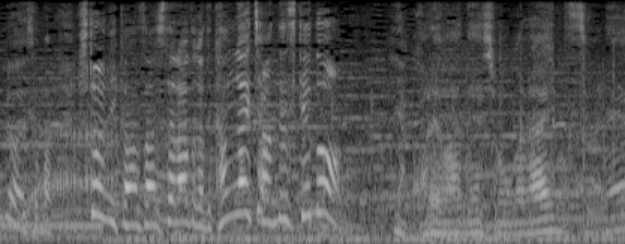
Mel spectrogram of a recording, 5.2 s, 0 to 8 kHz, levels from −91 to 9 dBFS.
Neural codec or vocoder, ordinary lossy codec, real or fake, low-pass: none; none; real; none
